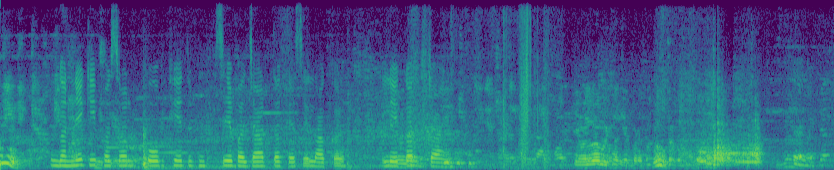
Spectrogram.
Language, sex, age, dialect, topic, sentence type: Hindi, female, 25-30, Kanauji Braj Bhasha, agriculture, question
